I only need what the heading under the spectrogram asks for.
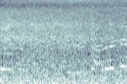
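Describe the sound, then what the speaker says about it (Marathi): Water roars at the foot of Kalu Waterfall, a loud, constant broadband rush, with people talking close by over it. "दोस्तों वॉटरफॉल के नीचे"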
